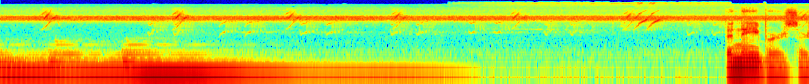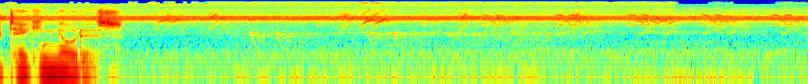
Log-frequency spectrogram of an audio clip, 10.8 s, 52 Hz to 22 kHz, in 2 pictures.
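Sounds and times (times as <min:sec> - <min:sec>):
steady thin whine: 0:00.0 - 0:03.1
low buzzing hum: 0:00.0 - 0:03.2
hummingbird chirping song: 0:00.0 - 0:03.3
speech: 0:04.8 - 0:06.3.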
